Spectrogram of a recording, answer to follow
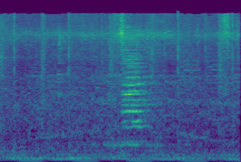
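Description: Steady low street-traffic rumble, with one short vehicle horn toot a little after a second in.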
